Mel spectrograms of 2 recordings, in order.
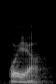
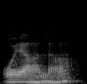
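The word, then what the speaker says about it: ඔයා: And you singular is oya, oya, oya. So you have to stress the ya of oya.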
